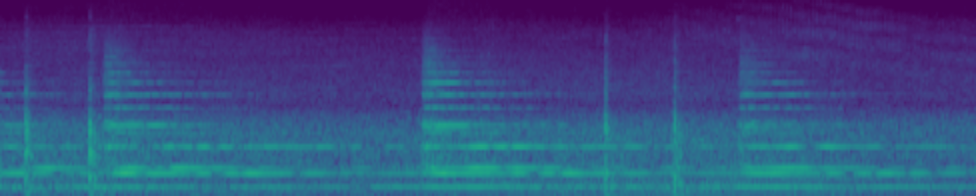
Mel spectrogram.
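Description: Church bells ringing for the end of the working day: a bell is struck about every two seconds and its ringing tones hum on between strokes.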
